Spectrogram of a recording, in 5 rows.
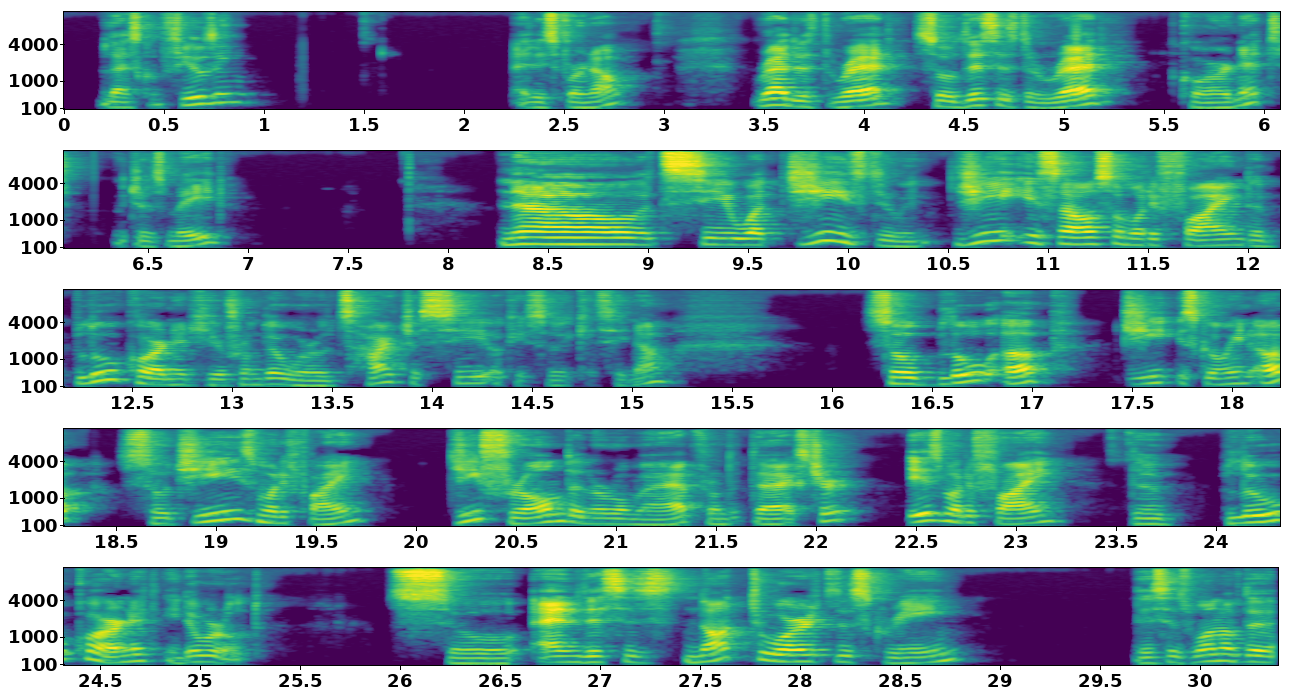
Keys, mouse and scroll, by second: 1.3-2.7 drag, 4.0-5.4 drag, 12.3-14.5 drag, 21.2-22.6 drag, 23.3 click.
